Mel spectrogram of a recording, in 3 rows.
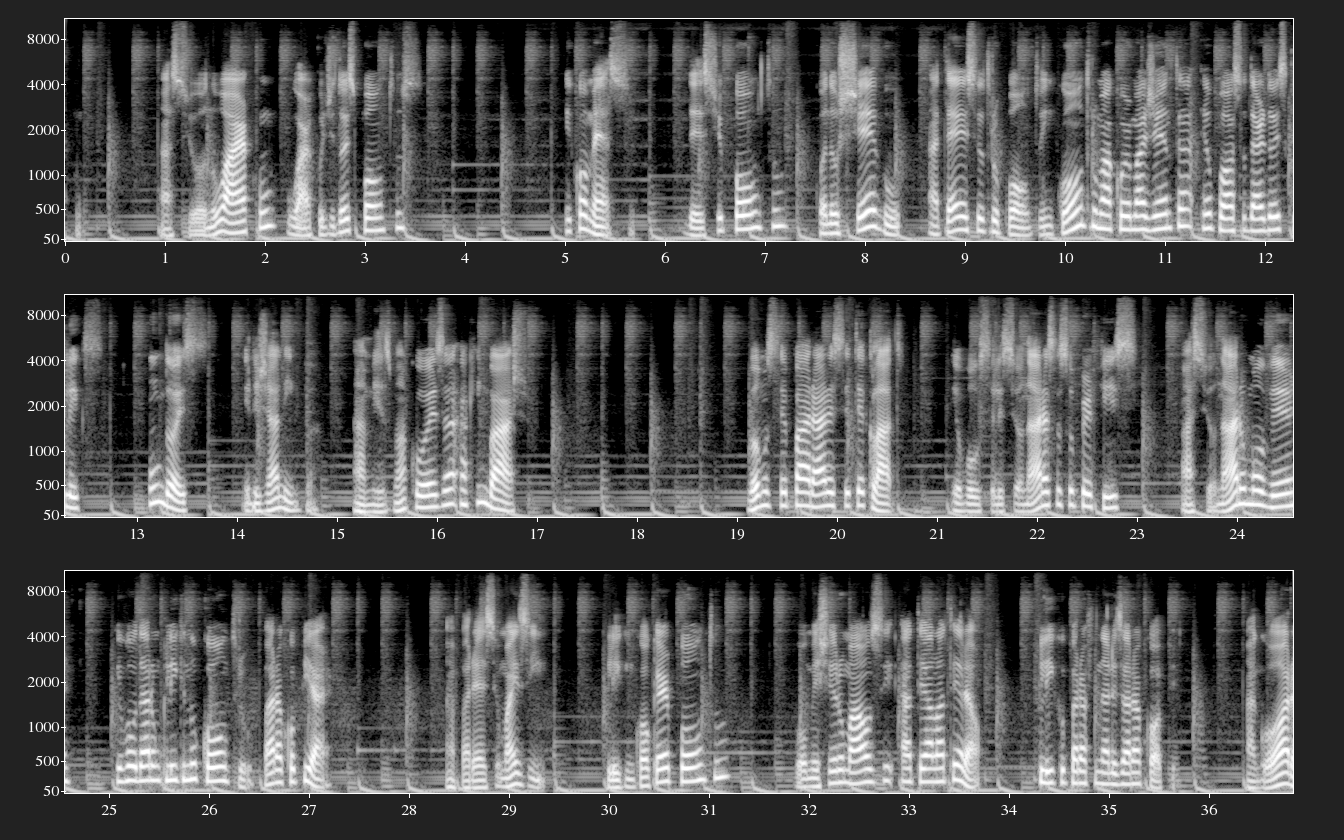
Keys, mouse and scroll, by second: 2.3 click, 3.4 scroll up 1, 3.9 scroll up 1, 4.5 scroll up 1, 6.5 click, 12.9 click, 13.0 click, 14.3 scroll down 1, 14.9 scroll down 1, 16.1 scroll up 1, 17.2 click, 17.5 double click, 17.5 scroll down 1, 17.7 scroll up 1, 17.7 click, 18.0 scroll down 1, 18.0 scroll up 1, 18.1 click, 18.3 double click, 18.3 scroll down 1, 19.9 click, 20.4 scroll down 1, 21.2 click, 25.0 click, 30.5 click, 31.3 scroll down 1, 34.0 click, 36.5 click.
